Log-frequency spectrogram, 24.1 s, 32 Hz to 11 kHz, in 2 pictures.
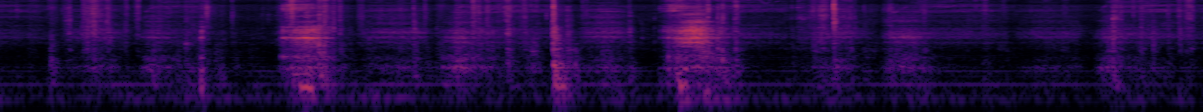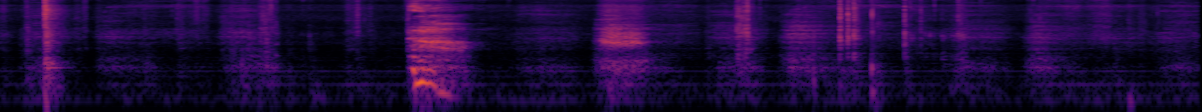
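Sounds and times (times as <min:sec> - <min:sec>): man breathing heavily: 0:00.0 - 0:15.0, 0:16.2 - 0:24.0
clicks and knocks of handling: 0:20.4 - 0:21.8.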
